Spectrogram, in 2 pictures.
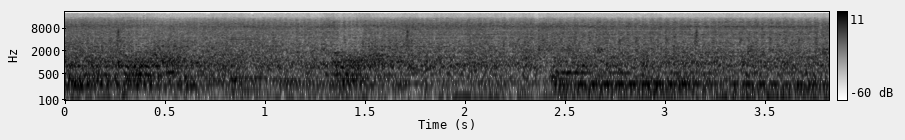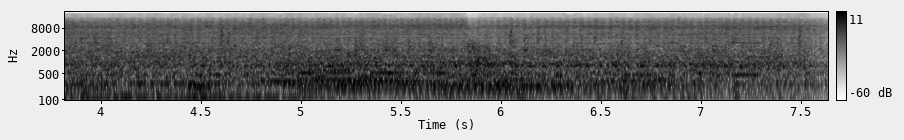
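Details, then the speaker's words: Mercury 30 two-stroke outboard after rebuild for knocking (block rebored oversize, new pistons, crank bearings, seals, water pump), ready for break-in: even steady idle buzz, no knocks or rattles; normal running. "Мотор готов к обкатке, откапитален и обслужены остальные узлы."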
